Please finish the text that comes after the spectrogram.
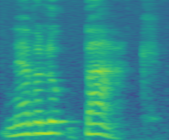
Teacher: notice the stress on the word back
